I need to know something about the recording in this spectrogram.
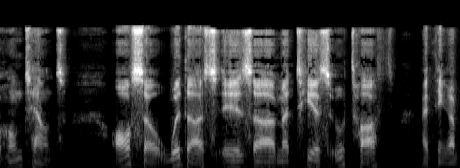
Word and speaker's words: Matthias Uthoff: Also with us is Matthias Uthoff. I think I'm pronouncing that correctly, right, Matthias?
